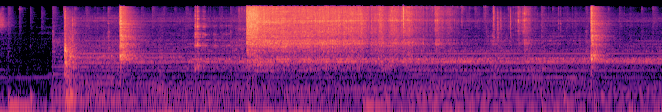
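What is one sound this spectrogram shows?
A metal cup knocks against a machine.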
